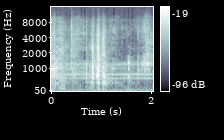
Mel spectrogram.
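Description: Near silence: a few faint, brief rustles and soft clicks of a hardback picture book's paper pages being handled, over a faint steady hum.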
